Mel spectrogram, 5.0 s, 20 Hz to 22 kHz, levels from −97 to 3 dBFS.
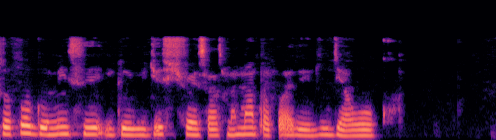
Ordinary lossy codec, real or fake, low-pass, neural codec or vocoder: none; real; 7.2 kHz; none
